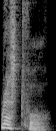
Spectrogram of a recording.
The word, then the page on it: restful: British English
